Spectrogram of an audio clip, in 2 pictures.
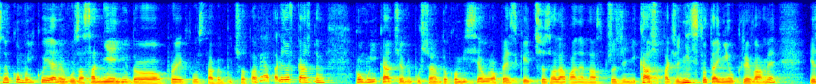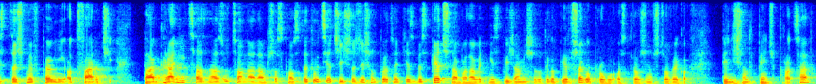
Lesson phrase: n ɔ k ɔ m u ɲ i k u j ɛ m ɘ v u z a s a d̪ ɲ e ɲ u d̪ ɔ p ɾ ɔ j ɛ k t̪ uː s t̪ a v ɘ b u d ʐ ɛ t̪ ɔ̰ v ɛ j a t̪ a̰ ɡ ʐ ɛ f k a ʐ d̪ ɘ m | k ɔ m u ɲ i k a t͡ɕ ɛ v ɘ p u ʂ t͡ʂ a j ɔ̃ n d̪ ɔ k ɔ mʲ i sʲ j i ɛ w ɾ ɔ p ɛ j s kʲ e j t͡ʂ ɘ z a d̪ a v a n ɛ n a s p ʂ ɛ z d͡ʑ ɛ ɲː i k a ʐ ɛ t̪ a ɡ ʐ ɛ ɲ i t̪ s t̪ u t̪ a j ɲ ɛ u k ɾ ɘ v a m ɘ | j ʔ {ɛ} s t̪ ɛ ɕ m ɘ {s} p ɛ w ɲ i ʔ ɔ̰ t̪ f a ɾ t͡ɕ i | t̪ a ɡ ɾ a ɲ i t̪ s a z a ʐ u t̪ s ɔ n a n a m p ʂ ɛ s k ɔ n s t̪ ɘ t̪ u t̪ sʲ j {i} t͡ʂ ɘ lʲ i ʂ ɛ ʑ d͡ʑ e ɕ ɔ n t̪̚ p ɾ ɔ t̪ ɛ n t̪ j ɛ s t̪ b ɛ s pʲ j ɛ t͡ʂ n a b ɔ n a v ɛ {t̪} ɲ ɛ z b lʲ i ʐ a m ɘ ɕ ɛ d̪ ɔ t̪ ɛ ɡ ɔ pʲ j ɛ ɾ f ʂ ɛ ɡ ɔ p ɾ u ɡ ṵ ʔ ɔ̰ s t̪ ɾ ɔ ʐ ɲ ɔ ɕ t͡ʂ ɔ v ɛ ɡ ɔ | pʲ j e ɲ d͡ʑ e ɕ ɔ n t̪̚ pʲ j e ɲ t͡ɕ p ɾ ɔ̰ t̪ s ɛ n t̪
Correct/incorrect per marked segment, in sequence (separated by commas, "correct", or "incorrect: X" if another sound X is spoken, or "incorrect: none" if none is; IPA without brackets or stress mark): correct, incorrect: f, incorrect: ɛ, correct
